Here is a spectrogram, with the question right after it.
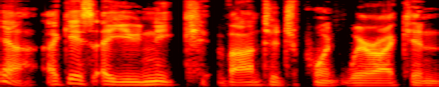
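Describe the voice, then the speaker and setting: A man with a New Zealand accent, moderate pace and fairly even intonation, in a dry, close sound with no echo over a very clean recording and silent background. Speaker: headhunter for consulting firms. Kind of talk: podcast interview. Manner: halting, many fillers.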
